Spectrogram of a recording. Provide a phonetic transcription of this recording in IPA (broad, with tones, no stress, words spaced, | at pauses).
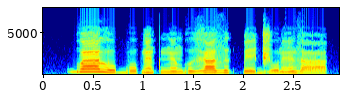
ɡʷaː˦lo˧ bo˧ɓɛ̃˦˨t ŋɛ̃˧ɡʷɨ˧ ɣa˦zɨ˦ k͡pe˧d͡ʒo˨ɾɛ̃˨˦zaː˨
